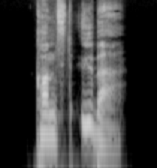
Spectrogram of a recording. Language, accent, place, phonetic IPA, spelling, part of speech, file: German, Germany, Berlin, [ˈkɔmst yːbɐ], kommst über, verb, De-kommst über.ogg
- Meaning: second-person singular present of überkommen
